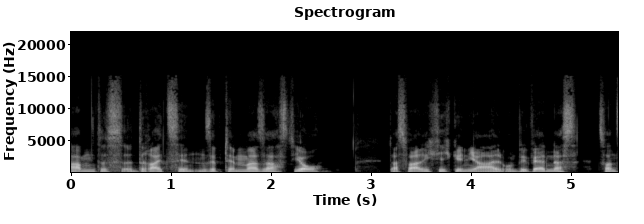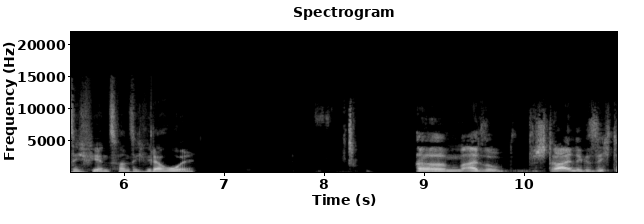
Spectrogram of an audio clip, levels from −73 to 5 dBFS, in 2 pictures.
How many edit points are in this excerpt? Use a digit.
0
